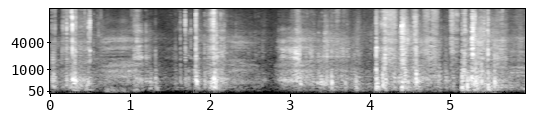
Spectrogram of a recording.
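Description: Cardboard shipping box being opened by hand: the lid and flaps are pulled and worked loose, giving irregular bursts of cardboard rustling and scraping with small clicks.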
